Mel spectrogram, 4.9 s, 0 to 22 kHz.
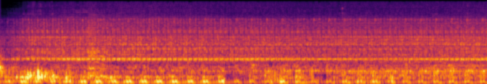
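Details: Tuned Audi RS6 on a dyno, idling: uneven, lumpy low pulsing with an irregular beat; it sounds like it is running on only some cylinders. Cause not confirmed, and the problem was later sorted.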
